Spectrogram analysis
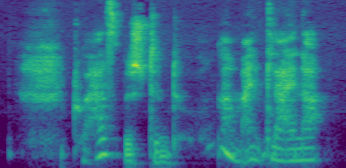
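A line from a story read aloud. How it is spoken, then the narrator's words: Whispering. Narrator (German): flüsterte Max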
